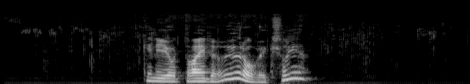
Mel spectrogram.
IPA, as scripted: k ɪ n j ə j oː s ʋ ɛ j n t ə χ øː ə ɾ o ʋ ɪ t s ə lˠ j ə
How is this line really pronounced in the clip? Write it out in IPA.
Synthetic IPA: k ɪ n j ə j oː t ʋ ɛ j n t ə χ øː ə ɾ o ʋ ɪ k s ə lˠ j ə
